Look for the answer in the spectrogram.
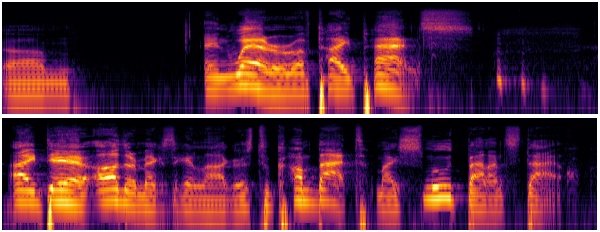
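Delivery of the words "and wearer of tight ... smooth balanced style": slow, unconvincing put-on Mexican accent. Reading a beer can label aloud after being asked: attempted Mexican accent. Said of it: "Do it with an accent, please".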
